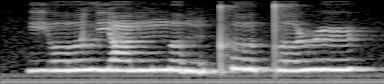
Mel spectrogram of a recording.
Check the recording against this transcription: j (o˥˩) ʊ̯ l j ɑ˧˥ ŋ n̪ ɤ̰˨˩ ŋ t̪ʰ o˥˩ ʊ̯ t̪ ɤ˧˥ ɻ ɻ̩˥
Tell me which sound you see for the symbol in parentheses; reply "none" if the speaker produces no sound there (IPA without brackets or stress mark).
o˧˥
